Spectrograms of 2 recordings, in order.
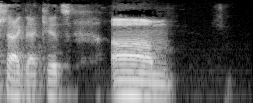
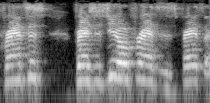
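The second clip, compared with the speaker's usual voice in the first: higher, taunting sing-song call for Francis; mock Deadpool; 11 semitones higher, 3 dB louder than usual. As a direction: tease him as you hunt. Imitating Deadpool calling Francis.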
